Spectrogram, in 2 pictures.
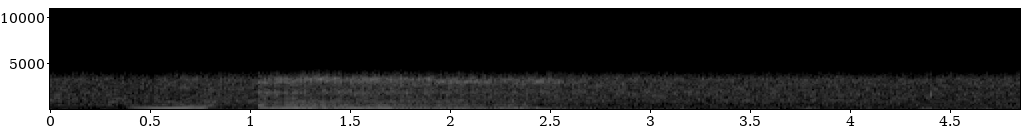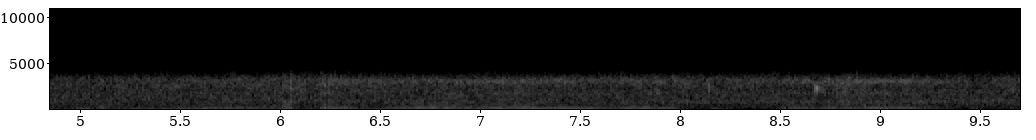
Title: Bracken the Chocolate Lab snoring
